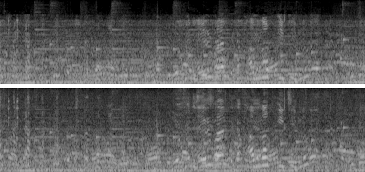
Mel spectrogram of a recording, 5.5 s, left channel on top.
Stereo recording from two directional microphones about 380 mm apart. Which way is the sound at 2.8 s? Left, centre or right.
Right.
